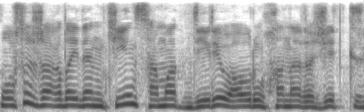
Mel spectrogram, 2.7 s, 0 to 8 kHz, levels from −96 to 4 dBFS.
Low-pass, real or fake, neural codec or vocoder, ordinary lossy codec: 7.2 kHz; fake; codec, 16 kHz, 4.8 kbps, FACodec; none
